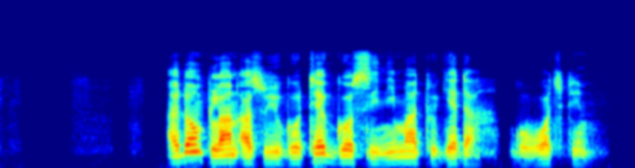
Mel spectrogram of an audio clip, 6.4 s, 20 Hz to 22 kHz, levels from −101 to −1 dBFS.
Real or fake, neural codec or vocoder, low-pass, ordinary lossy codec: real; none; 7.2 kHz; none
